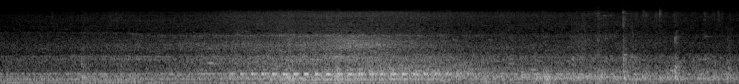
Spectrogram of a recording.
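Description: Passenger multiple-unit train pulling out of a station. The leading power car passes close and is loudest about three seconds in, with a pulsing engine note. The coaches then roll past more quietly.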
